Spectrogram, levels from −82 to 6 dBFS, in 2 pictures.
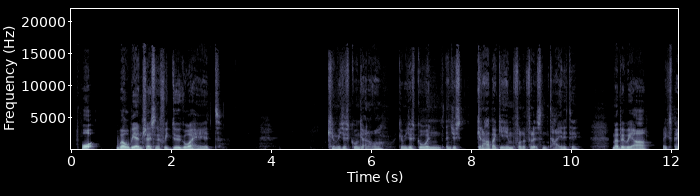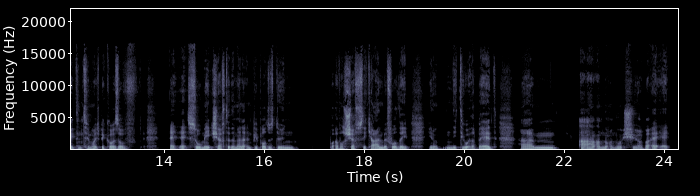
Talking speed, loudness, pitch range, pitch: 185 wpm, -32 LUFS, 75-85 Hz, 80 Hz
